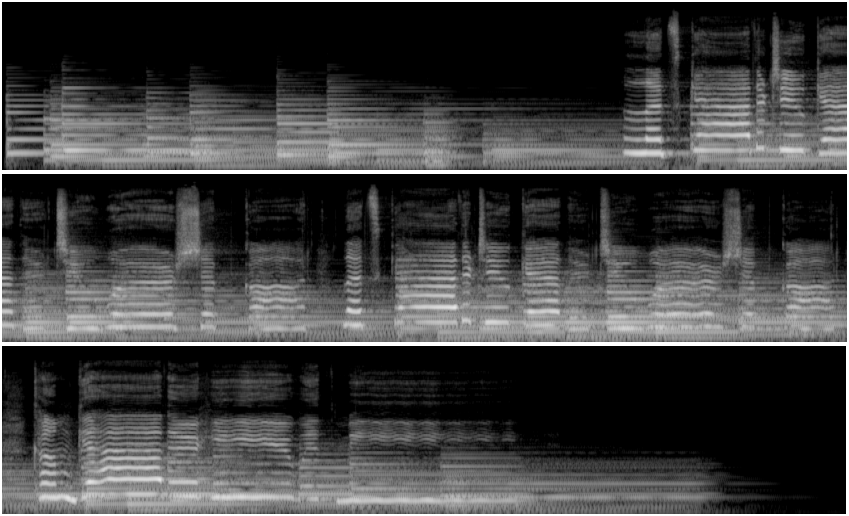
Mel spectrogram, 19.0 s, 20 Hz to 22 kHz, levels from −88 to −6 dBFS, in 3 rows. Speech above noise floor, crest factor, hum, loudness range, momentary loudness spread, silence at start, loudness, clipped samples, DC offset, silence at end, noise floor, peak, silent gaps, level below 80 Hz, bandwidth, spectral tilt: 59 dB; 18 dB; none; 11 LU; 19 LU; 0.05 s; -26 LUFS; under 0.1%; under 0.1%; 1.05 s; -83 dBFS; -8 dBFS; none; -58 dBFS; 16 kHz; -5 dB/octave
